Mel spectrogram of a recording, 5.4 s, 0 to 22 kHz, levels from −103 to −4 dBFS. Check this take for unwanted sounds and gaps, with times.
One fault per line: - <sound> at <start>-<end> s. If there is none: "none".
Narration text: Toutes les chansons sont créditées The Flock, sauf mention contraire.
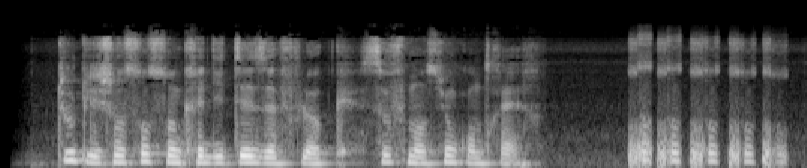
- laugh at 4.2-5.3 s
